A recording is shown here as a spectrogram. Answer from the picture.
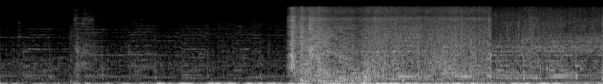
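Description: A massive splash as a person jumping feet-first off a house roof hits a swimming pool about three seconds in, the water crashing and washing for a couple of seconds before it settles. Background music plays throughout.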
